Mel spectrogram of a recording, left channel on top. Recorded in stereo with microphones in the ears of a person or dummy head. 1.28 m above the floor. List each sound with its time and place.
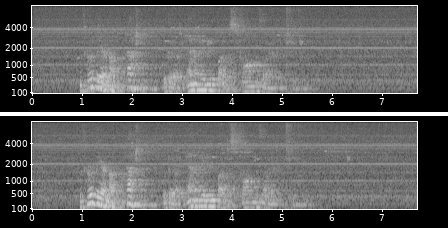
0.9 s a man speaking: 35° right (ahead or behind), 1.1 m; by 5.6 s 50° right (ahead or behind), 5 m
